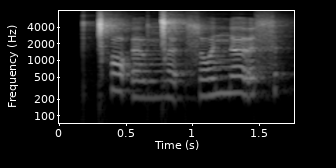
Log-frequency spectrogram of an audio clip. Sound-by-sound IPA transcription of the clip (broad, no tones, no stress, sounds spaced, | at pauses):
ǀʰ ɒ ʔ ɜ ʊ̯ ŋ͡ǀ ɜ ʔ s ɔ ə̯ n ɜ s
